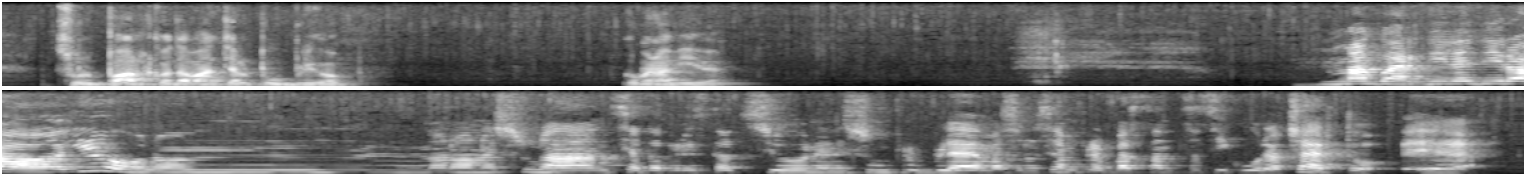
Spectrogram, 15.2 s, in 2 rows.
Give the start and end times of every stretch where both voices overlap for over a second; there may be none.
none

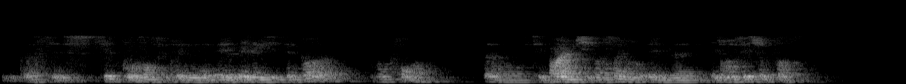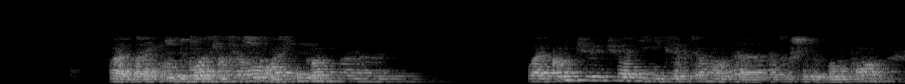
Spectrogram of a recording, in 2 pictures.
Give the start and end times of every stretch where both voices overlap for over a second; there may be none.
10.6-12.3

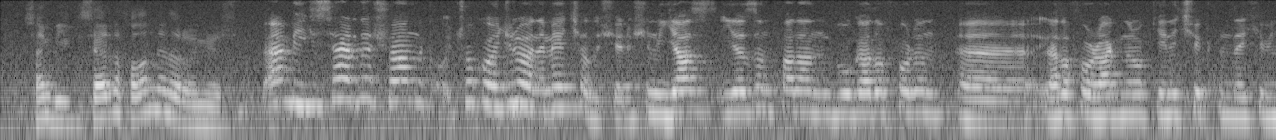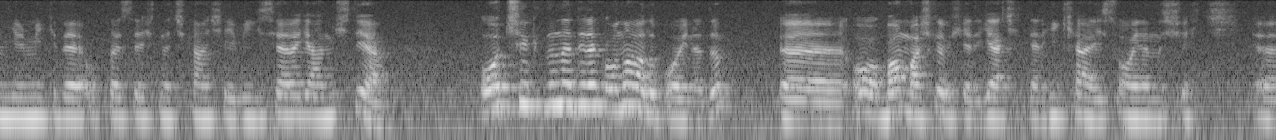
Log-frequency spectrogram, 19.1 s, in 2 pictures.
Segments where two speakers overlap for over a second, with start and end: none

